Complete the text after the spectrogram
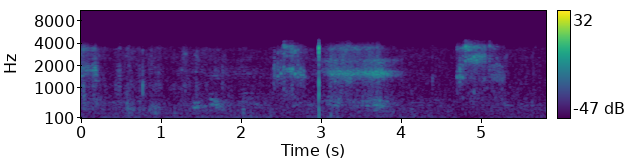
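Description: Caracal kittens give breathy, rasping calls in short bursts over a low steady hum.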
